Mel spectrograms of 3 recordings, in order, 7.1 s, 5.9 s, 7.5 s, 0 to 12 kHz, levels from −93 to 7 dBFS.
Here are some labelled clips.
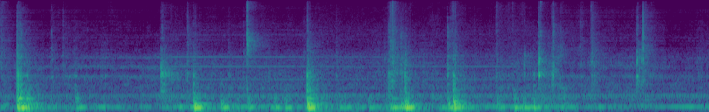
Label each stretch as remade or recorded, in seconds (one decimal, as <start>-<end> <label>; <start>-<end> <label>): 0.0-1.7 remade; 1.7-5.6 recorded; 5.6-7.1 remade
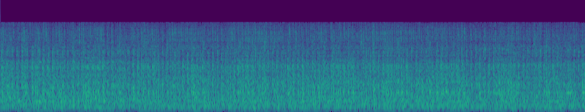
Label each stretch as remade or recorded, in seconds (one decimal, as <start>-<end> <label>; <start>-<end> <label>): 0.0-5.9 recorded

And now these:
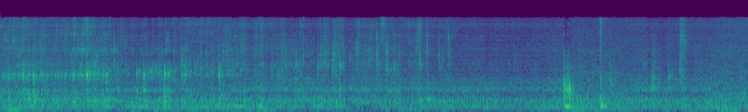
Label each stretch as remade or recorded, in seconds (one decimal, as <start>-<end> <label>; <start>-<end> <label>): 0.0-1.1 recorded; 1.1-1.8 remade; 1.8-2.3 recorded; 2.3-5.7 remade; 5.7-6.3 recorded; 6.3-7.1 remade; 7.1-7.5 recorded

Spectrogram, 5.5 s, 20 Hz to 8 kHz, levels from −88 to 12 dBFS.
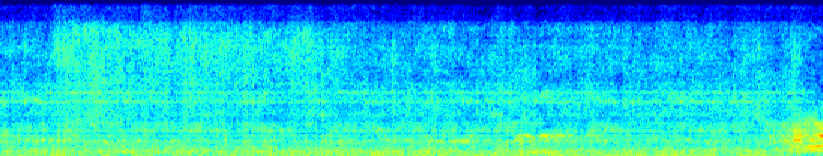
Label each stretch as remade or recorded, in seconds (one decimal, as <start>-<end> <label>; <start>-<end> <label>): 0.0-5.5 remade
